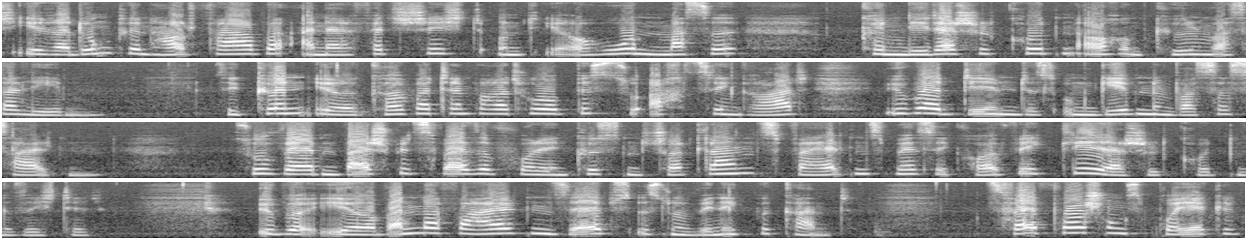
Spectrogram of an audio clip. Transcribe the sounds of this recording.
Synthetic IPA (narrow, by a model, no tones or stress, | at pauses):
tʔiːʁɐdʊŋklənɦaʊtfaɐbəʔa̰ɪnɐfɛtʃɪçtʊntʔḭːʁ̞ɐɦoːənmasə | kʰœnənleːdɐʃɪltɡ̥ʁ̥øːtn̩ʔa̰ʊxɪmkʰyːlənvasɐleːbm̩ | z̥iːkʰœnənʔiːʁ̞əkʰœɐpɐtʰɛmpəʁatʰuːɐbɪst͡suʔa̰χt͡seːnɡʁaːtʔyːbɐdeːmdɛsʔʊmɡeːbən̩dənvasɐshaltn̩ | z̥oːveːɐdn̩ba̰ɪʃpiːlsv̥a̰ɪzəfoːɐdeːnkʰʏstn̩ʃɔtʰlant͡sfɛɐɦɛltnɪsmɛːsɪçhɔʏfɪçkl̥eːdɐʃɪltɡ̥ʁ̥øːtn̩ɡəzɪçtʰət | ʔyːbɐʔḭːʁəva̰ndɐfɛɐɦaltn̩zɛlpstɪstnuːɐveːnɪçb̥əkʰant | t͡sv̥aɪfɔɐʃʊŋspʁ̥ojɛk̚tə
